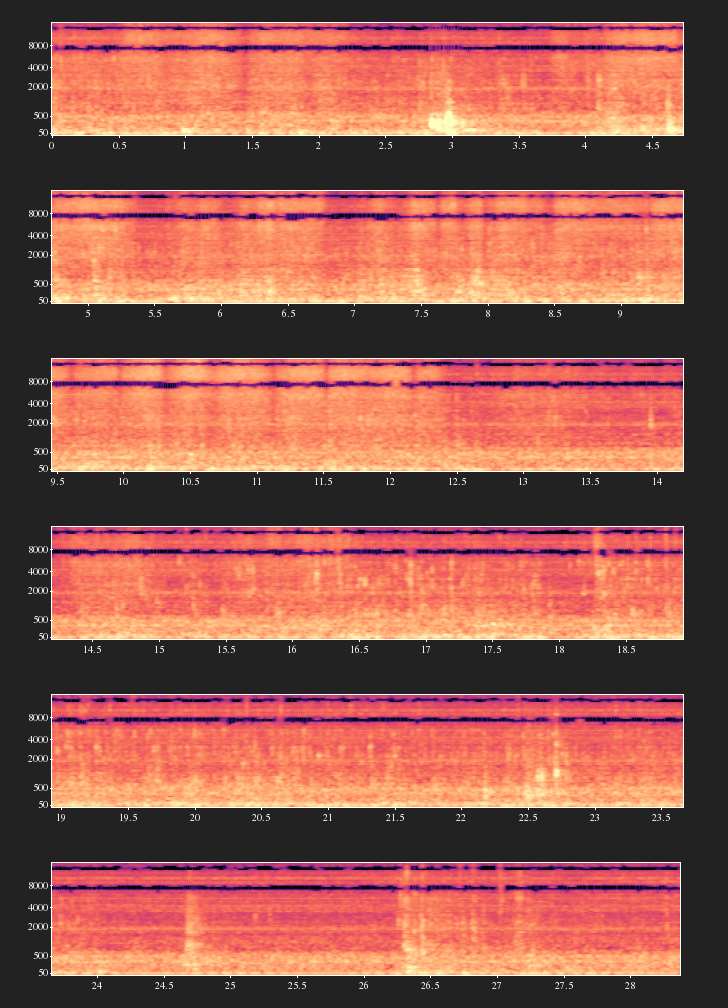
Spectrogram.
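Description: Kitchen tap running into a stainless steel sink full of soapy water while hands splash and scrub in it. A sharp knock stands out about three seconds in, with a couple of lighter knocks near the end.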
